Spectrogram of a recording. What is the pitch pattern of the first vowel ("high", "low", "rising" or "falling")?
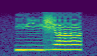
low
